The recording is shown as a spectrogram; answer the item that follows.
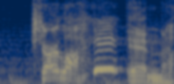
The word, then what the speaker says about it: Sharlayan: Oh, now we're getting people in chat saying it's not Charlie, and or other people are saying it depends on the character that's saying it.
